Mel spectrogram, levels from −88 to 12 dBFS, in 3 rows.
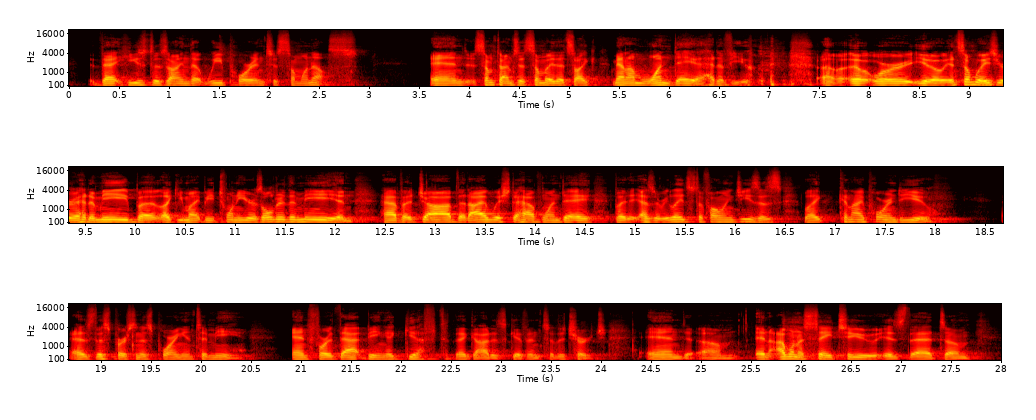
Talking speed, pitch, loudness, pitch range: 210 wpm, 125 Hz, -26 LUFS, 115-140 Hz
